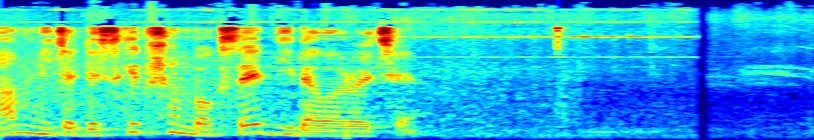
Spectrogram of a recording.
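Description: A wheelbarrow rolls over concrete with a low rumble.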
